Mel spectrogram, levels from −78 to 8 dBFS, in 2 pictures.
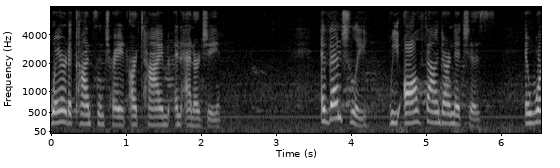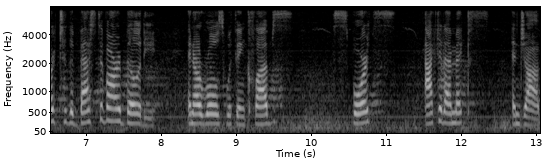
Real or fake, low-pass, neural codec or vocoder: real; 7.2 kHz; none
